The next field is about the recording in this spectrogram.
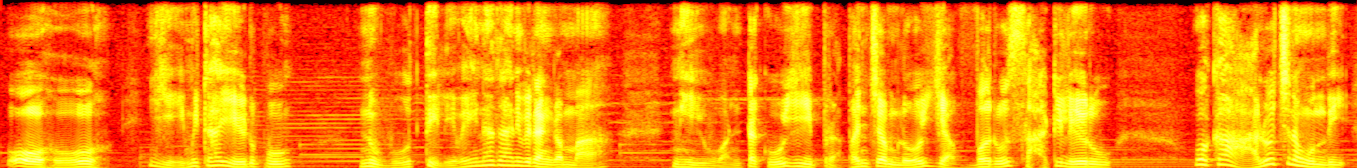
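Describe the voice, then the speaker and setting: A man voicing a gentle elderly village husband in an animated story, slow and reassuring. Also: mid-range voice, faint music behind.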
